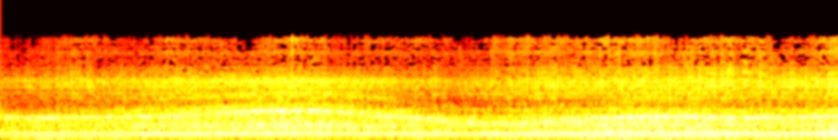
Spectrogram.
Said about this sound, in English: Now let's slide the windows of the car open so we can grab the rope.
